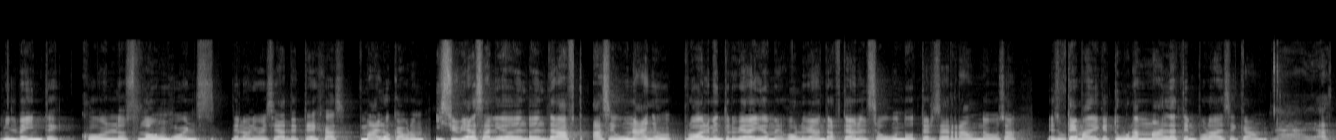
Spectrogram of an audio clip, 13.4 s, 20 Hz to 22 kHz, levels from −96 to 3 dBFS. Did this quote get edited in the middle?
yes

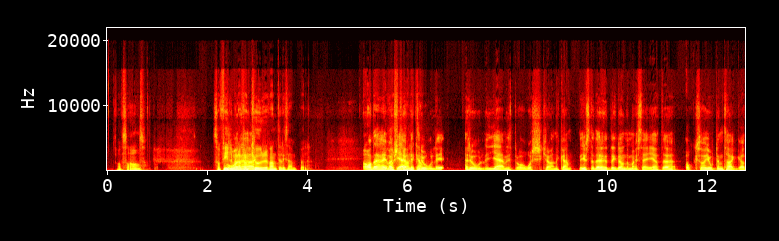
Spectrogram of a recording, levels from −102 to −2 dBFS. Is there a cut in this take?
no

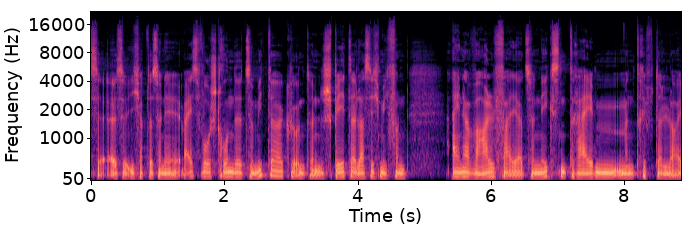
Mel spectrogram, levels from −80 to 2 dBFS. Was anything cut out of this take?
yes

